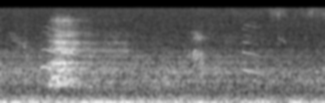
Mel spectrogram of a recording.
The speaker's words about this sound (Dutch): Er vliegen een paar meeuwen voorbij.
